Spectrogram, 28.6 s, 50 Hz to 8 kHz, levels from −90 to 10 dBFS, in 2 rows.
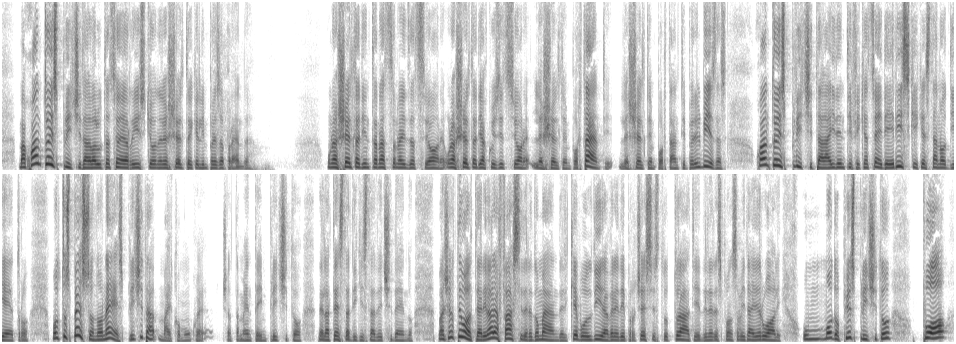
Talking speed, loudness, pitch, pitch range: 175 wpm, -22 LUFS, 175 Hz, 160-205 Hz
